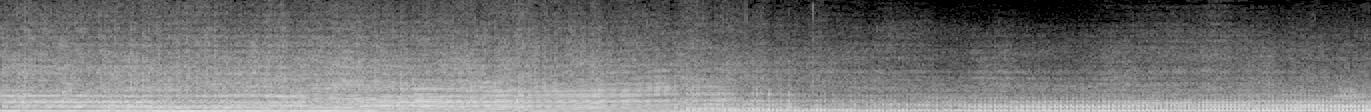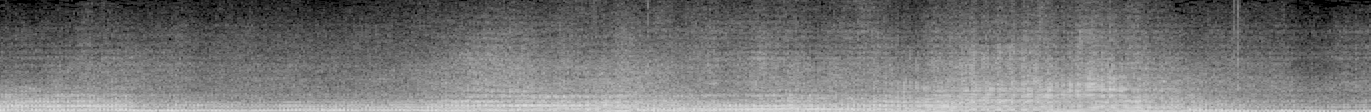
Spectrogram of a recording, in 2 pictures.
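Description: Tyres skid and spray gravel.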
